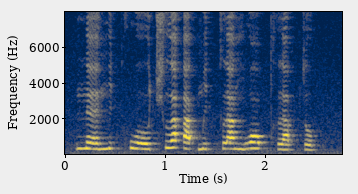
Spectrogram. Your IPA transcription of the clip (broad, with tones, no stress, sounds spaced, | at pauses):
n ɛː˨˩ ŋ i˨˩ t̚ kʰ w oː˨˩ t͡ɕʰ ɯ˦˥ a̯ ʔ a˨˩ k̚ m i˨˩ t̚ k l a˧ ŋ w ɔː˥˩ p̚ kʰ l a˨˩ p̚ t o˨˩ k̚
